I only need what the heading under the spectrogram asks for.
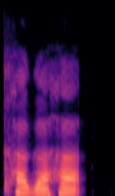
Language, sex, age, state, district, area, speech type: Sanskrit, other, 18-30, Andhra Pradesh, Chittoor, urban, read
